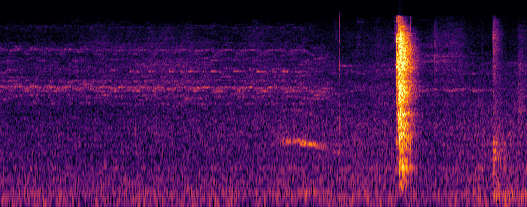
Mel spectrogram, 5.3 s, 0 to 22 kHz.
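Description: Steady low rumble of an N700 series Shinkansen, heard from inside the car as it runs into a station. A single brief, sharp burst of noise comes about four seconds in, and a softer one about a second later.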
